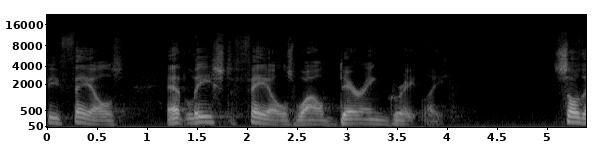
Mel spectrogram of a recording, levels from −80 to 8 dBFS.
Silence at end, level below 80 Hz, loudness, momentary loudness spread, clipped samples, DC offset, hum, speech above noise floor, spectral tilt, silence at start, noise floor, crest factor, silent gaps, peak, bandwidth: 0 s; -68 dBFS; -35 LUFS; 10 LU; under 0.1%; under 0.1%; none; 35 dB; -5 dB/octave; 0 s; -70 dBFS; 20 dB; none; -16 dBFS; 15 kHz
